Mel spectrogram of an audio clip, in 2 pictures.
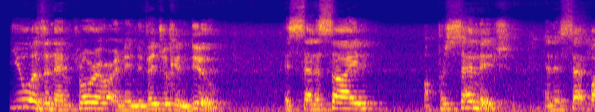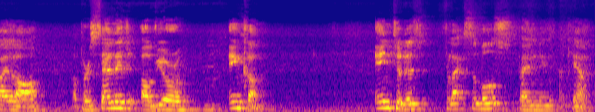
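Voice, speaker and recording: Speaking at a moderate pace with long, frequent pauses, a man with a high pitch and ordinary pitch variation is heard over noticeable background noise. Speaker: doctor, insurance plan presenter. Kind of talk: informational presentation to members.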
